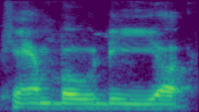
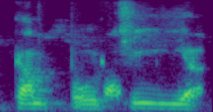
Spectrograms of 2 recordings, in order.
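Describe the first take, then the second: First: It is said with the usual English pronunciation. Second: It is said with the local Khmer pronunciation. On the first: "they don't pronounce it Cambodia" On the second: "as they pronounce it in their language"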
